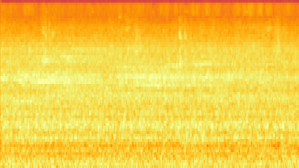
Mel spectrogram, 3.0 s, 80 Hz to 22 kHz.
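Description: A tractor engine labouring uphill in the Farming Simulator 22 video game, a steady loud low drone under load that stays even and unbroken throughout, with no voices.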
